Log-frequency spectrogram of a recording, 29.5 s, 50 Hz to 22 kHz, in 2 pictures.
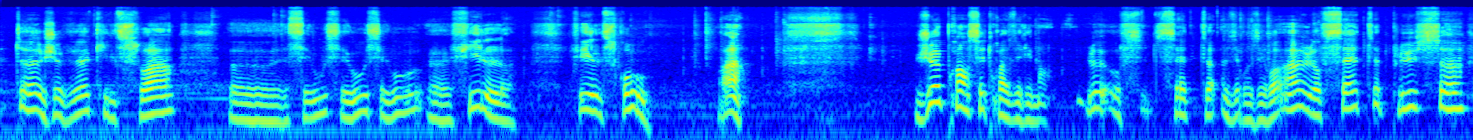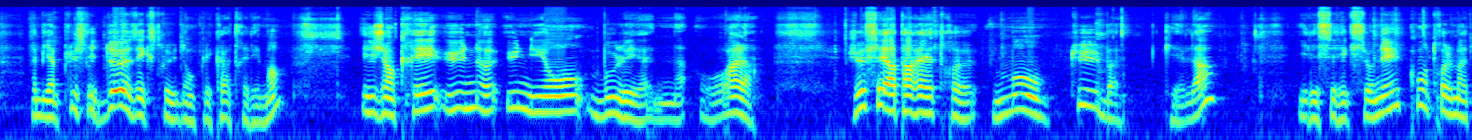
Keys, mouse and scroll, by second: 2.7-3.1 scroll up 1, 4.8 click, 6.0 click, 6.8 click, 7.6-9.4 drag, 10.6 click, 12.9 ctrl+click, 15.4 ctrl+click, 16.3 ctrl+click, 20.7 click, 24.1-24.5 scroll up 1, 25.5 click, 26.0 space, 26.8-27.1 scroll down 2.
